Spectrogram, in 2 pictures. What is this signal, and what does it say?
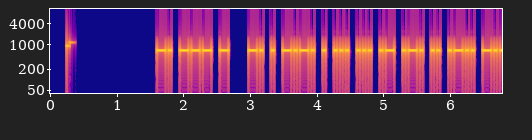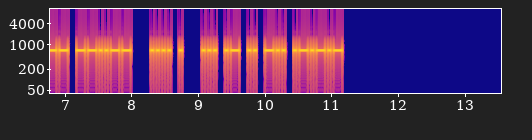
Morse code, heard as a keyed tone, about 28 wpm, 700 Hz. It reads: NOT NECESSARILY, HE SAID.
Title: Sentences from Top 1400 Words 28wpm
